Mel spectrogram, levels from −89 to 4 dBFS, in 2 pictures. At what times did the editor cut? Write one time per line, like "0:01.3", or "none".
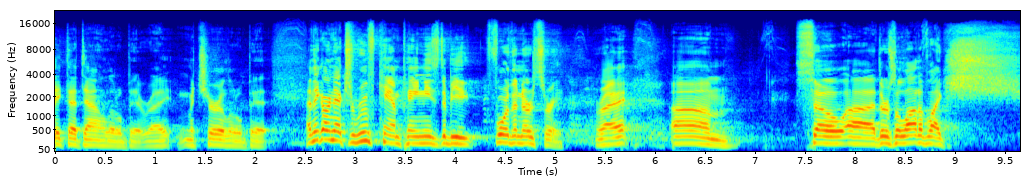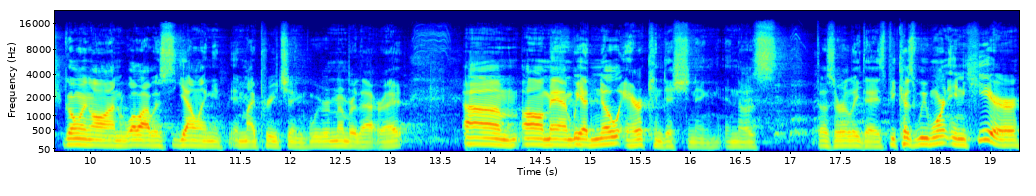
0:02.5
